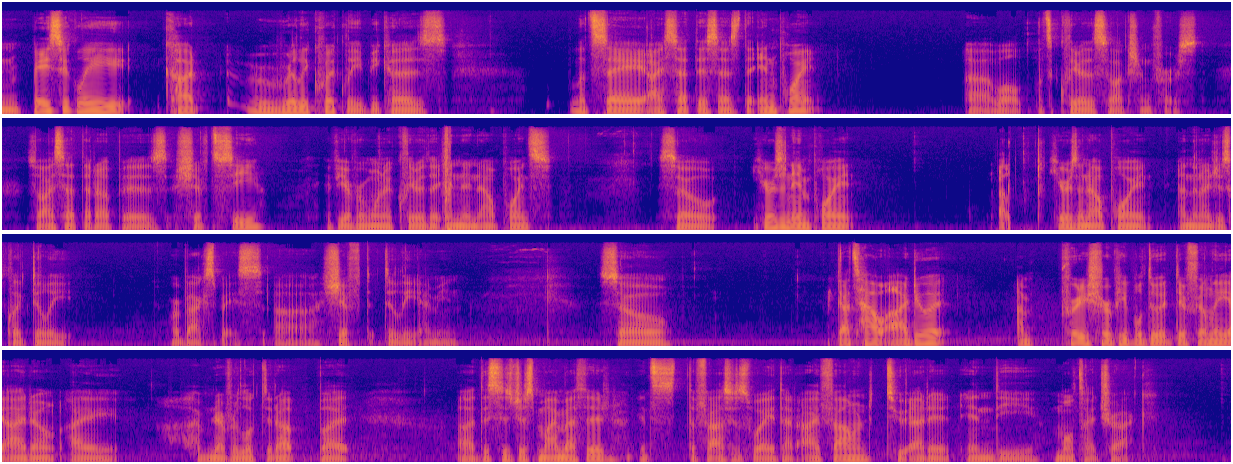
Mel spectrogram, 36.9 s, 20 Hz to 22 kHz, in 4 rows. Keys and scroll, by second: 5.7 -, 15.5 -, 17.7 =, 18.6 BackSpace, 31.9 =, 32.3 BackSpace.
